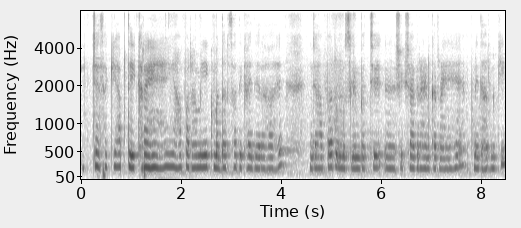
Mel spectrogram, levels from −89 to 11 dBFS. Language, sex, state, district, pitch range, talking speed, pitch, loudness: Hindi, female, Uttar Pradesh, Muzaffarnagar, 200-220 Hz, 195 wpm, 210 Hz, -33 LUFS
